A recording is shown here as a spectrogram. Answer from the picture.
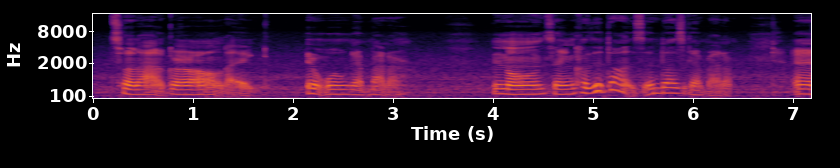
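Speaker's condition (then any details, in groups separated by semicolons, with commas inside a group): Cerebral palsy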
